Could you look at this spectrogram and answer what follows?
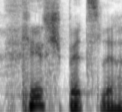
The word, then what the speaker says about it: Käsespätzle: Das hast du jetzt schon fast ganz richtig ausgesprochen. Käsespätzle heißt es.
